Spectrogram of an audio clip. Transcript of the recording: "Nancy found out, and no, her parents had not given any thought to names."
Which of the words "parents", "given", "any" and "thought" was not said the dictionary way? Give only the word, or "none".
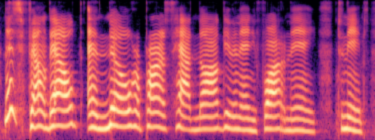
thought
